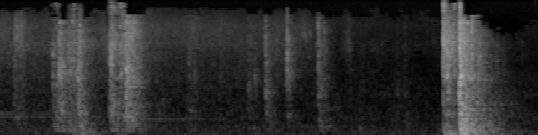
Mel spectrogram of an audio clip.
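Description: A few knocks and clicks of a door being opened, then the door slammed shut hard about three and a half seconds in, the loudest sound.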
